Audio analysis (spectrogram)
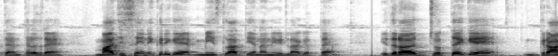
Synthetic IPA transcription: t̪ːeɐnt̪ɐɦeɭid̪ɐɾe̞maːd͡ʒisɐjnikɐɾiɡe̞miːslaːt̪ijɐnːɐniːɽɐlaːɡɐt̪ːe̞ | id̪ɐɾɐd͡ʒɔt̪e̞ɡe̞ɡɾaː

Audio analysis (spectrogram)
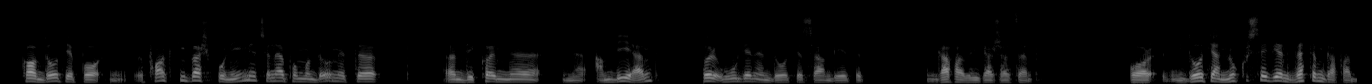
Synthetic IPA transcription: kand̪ɔt̪jɛpɔfakt̪ibaʃk̚punimit͡ʃənɛpɔmənd̪ɔjmɛt̪ə | nd̪ikʰɔjmnə | nəa̰mbiɛnt̪ | pəɾulɛnɛnd̪ɔt̪jɛsɛambiɛnt̪it̪̚ | ŋɡafabɾikaʃaɾt͡sɛm | pɔɾnd̪ɔt̪janukːəɾsɛvjɛnvɛt̪əmŋɡafab

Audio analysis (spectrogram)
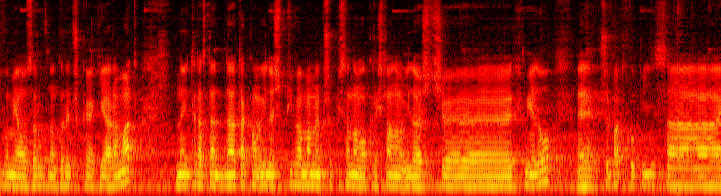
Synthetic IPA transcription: vɔmʲjawɔzaɾuvnɔɡɔɾɘt͡ʂkɛjakiaɾɔmat̪ | nɔit̪ɛɾasnanat̪akɔ̃w̃ilɔɕt͡ɕpʲivamamɘpʂɘpʲi̥sanɔ̃w̃ɔkɾɛɕlɔnɔ̃w̃ilɔɕt͡ɕ | xmʲjɛlu | fpʂɘpat̪kupʲilsa

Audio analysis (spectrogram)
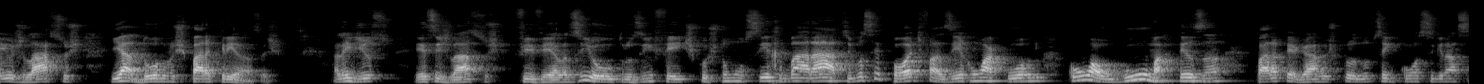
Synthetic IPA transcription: jʊzlasʊs | ɪad̪oɾnʊspaɾɐkɾiɐ̰̃sɐ̰ʃ | alẽj̃d͡ʒisʊ̥ | esɪzlasʊs | fivɛlɐzɪowt̪ɾʊzĩfejt͡ʃɪ̥ʃkoʃt̪ũmɐ̃w̃seɾbaɾat̪ʊzɪvosepɔd͡ʒɪfazeɾũakoɾd̪ʊkõw̃awɡũmaɾt̪ezɐ̃ | paɾɐpeɡaɾʊspɾod̪ut̪ʊzẽj̃kõsiɡnasɐ̃

